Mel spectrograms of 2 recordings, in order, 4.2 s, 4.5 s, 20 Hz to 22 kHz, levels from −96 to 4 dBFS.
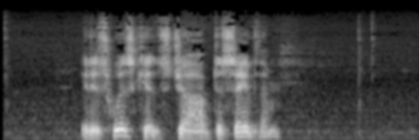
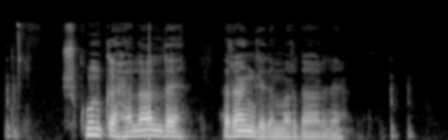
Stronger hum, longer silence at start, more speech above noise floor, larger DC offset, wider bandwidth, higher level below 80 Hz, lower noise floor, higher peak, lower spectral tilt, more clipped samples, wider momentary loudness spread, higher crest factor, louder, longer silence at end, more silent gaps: neither; first, 0.8 s vs 0.05 s; first, 40 dB vs 35 dB; neither; first, 14.5 kHz vs 11.5 kHz; about the same, -54 dBFS vs -58 dBFS; about the same, -55 dBFS vs -56 dBFS; first, 0 dBFS vs -6 dBFS; second, -3 dB/octave vs -8 dB/octave; neither; second, 15 LU vs 19 LU; about the same, 18 dB vs 18 dB; first, -14 LUFS vs -22 LUFS; first, 1.4 s vs 0.55 s; neither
